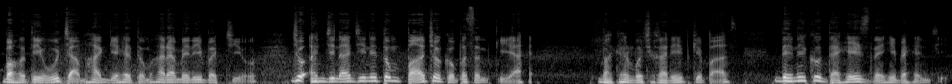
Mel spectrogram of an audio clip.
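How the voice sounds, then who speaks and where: A man's voice: lowish voice, lively intonation, moderate pace, mellow, slightly rough. A man voicing a poor, humble old village father in a cartoon story, earnest and pleading in manner. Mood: grateful, humble.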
